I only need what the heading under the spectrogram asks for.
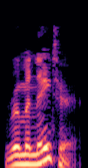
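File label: "ruminator", English, British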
